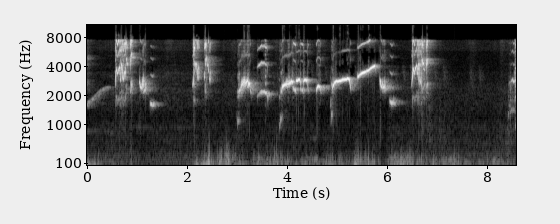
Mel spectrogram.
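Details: A white-rumped shama sings, played as a master for kept birds: harsh buzzy bursts alternating with long clear whistles that climb step by step, over a noisy low rumbling background.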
